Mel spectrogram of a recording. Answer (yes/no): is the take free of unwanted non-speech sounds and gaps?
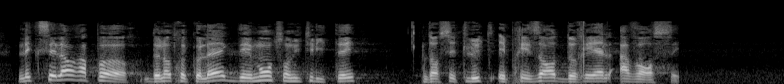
yes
